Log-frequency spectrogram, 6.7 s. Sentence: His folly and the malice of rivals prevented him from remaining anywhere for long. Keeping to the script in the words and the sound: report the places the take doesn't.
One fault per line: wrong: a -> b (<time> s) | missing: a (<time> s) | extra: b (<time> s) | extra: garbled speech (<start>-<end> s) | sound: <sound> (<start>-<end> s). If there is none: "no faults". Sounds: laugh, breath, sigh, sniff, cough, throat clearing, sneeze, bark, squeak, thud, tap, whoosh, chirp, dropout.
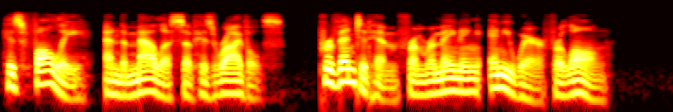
extra: his (2.0 s)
